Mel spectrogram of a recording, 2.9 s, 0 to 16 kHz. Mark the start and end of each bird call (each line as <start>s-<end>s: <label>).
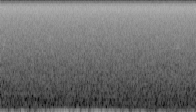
0.0s-0.1s: House Finch (Haemorhous mexicanus)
